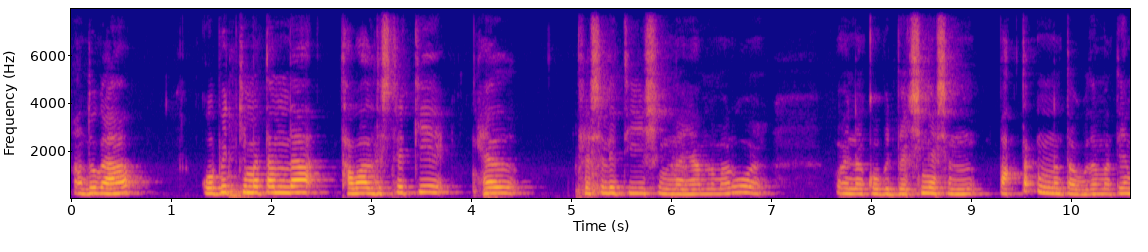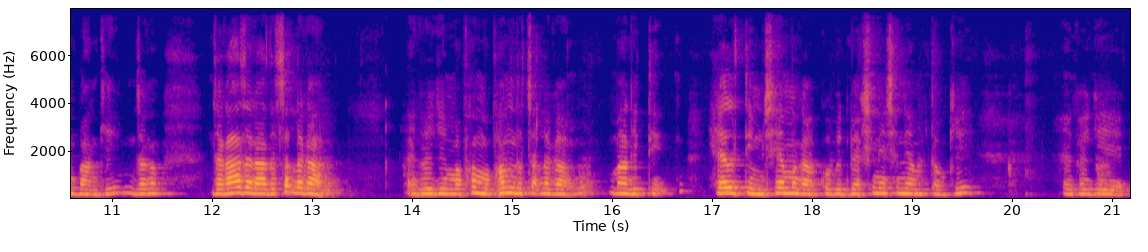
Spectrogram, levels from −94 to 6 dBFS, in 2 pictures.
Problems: background sounds at intervals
